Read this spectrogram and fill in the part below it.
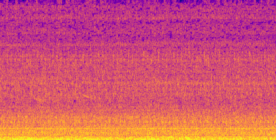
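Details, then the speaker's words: Engine at idle after replacing the tensioner damper that caused loud rattling at idle and under acceleration: steady, even hum with no rattle or tapping; engine now sounds healthy. "okay Bill let's try what you hear that the sound is much more better"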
